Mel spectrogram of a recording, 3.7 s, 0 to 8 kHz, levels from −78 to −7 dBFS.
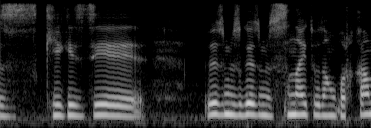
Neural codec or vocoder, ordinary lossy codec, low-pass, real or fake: none; none; 7.2 kHz; real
